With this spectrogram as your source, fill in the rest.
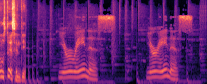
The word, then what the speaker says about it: Uranus: También el chiste de Urano, donde en inglés Urano suena exactamente igual a tu ano. O sea, no específicamente al tuyo, sino a la pronunciación. Ustedes entienden. Uranus.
